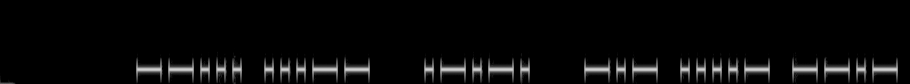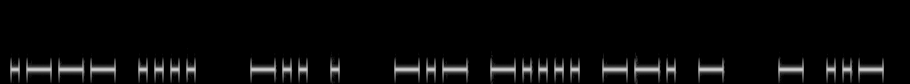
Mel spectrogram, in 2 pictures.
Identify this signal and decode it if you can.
Morse code, heard as a keyed tone, about 15 wpm, 700 Hz. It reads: 73 <AR> K4QJH DE K6GT TU
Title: Practice QSO - Exchange 4 - Ending - 15wpm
